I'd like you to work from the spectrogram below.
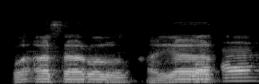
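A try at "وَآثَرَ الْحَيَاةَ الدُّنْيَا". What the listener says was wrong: wa a-nya panjang, Mbak.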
